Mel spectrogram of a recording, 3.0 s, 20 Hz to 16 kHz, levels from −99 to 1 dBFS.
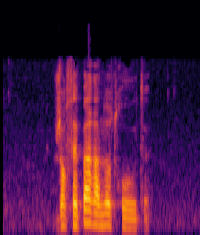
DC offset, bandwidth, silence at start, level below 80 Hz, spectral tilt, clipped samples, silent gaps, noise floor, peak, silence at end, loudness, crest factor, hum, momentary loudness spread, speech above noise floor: under 0.1%; 7.2 kHz; 0.85 s; -66 dBFS; -6.5 dB/octave; under 0.1%; none; -63 dBFS; 0 dBFS; 0.8 s; -19 LUFS; 22 dB; none; 17 LU; 45 dB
